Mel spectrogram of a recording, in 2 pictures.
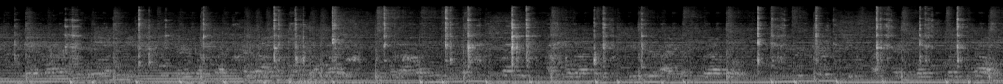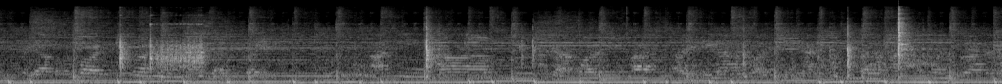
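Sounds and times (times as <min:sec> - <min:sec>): metal spoon scraping glass bowl: 0:00.0 - 0:06.7, 0:07.5 - 0:09.8, 0:11.4 - 0:12.2
spoon clinking on metal wok: 0:00.1 - 0:06.6, 0:07.6 - 0:09.8.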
